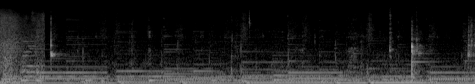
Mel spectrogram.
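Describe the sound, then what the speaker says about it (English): Butter melting in a pot for a loaded potato soup, soft sizzling under scattered metallic clinks and stirring scrapes of utensils against the pot, close and moderately loud. "so the butter's almost melted"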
